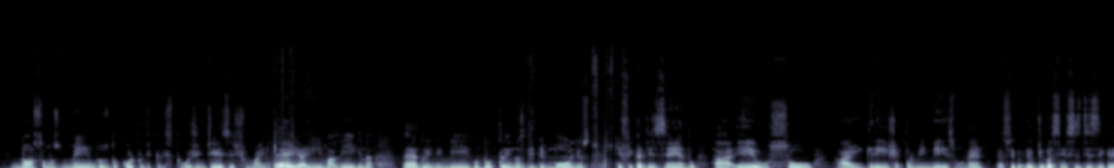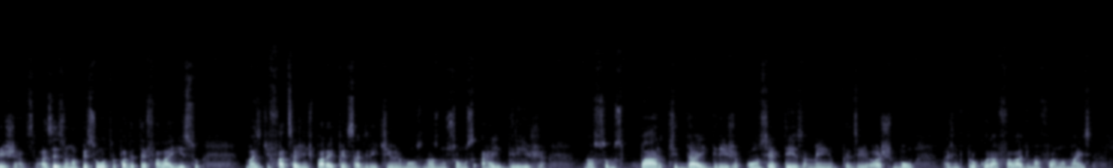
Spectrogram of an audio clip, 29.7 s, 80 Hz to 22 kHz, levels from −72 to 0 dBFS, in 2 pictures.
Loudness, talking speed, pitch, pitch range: -20 LUFS, 175 wpm, 105 Hz, 90-120 Hz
